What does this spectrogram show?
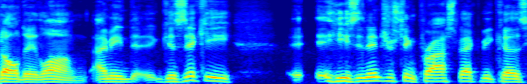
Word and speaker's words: Gesicki: It's Gesicki, and I can never say it right.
